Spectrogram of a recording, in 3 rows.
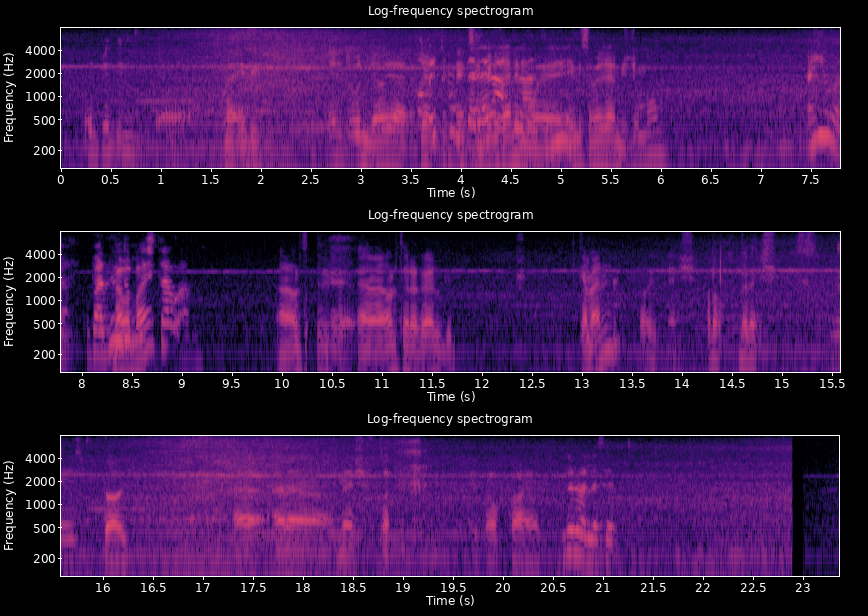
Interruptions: present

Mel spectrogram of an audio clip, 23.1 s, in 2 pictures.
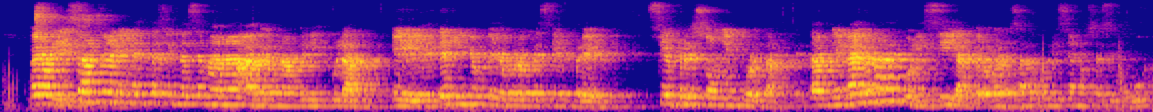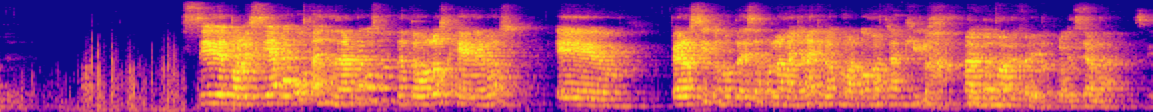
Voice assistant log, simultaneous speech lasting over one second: present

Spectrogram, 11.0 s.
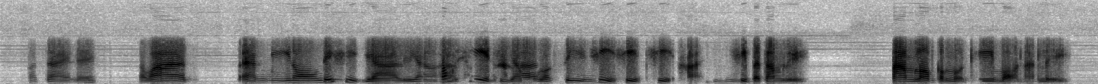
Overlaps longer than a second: none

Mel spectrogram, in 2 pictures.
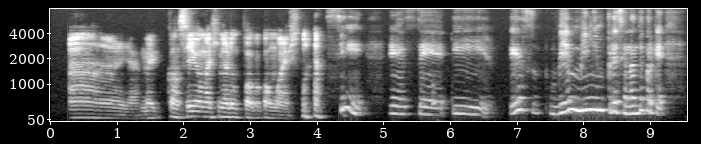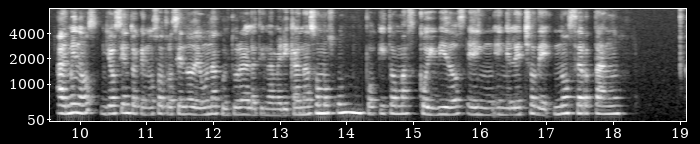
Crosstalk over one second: none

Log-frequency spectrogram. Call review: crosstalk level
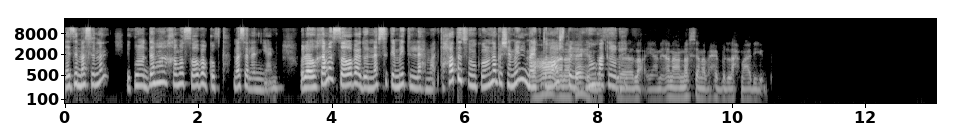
present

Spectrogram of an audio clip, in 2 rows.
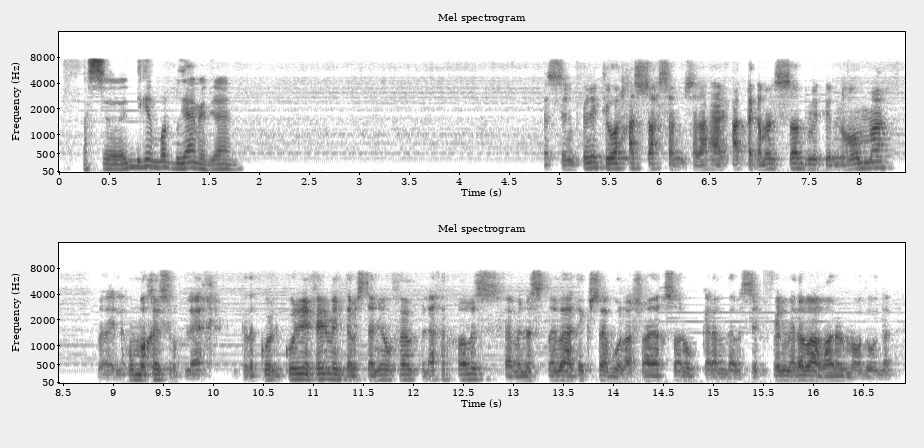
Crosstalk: none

